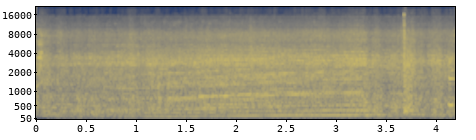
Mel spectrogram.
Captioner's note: engine rasping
